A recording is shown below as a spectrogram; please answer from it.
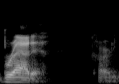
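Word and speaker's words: bradycardia: that's slowing down in the heart rate yes pronounced bradda cardi not Brady he is slowing down a little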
